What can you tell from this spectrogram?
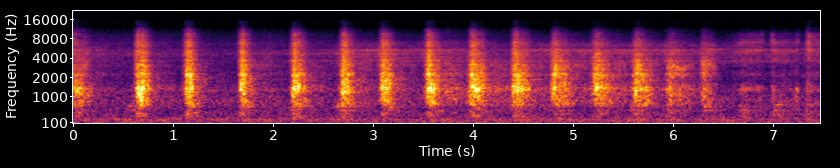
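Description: Ffestiniog Railway narrow-gauge steam locomotive Prince working, its exhaust beating in a steady chuff a little over twice a second, quickening slightly and fading in the last second or so. Heard through a TV's speakers.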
